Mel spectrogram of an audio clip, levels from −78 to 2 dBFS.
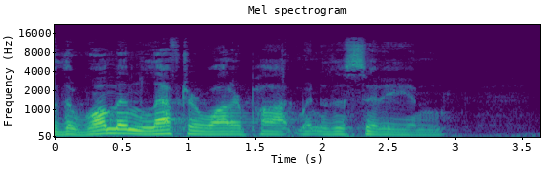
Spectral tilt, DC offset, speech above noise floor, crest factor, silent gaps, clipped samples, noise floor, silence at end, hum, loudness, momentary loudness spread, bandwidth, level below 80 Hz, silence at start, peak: -7 dB/octave; under 0.1%; 32 dB; 18 dB; none; under 0.1%; -52 dBFS; 0.7 s; none; -20 LUFS; 16 LU; 14 kHz; -48 dBFS; 0 s; -2 dBFS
